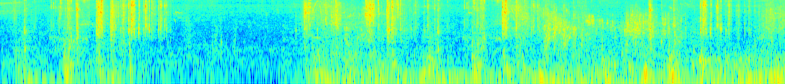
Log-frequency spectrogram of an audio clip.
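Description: Footsteps run across grass.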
